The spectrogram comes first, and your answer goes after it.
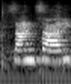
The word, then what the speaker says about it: सांसारिक: संसारिक नहीं होता, सांसारिक होता है। सांसारिक।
